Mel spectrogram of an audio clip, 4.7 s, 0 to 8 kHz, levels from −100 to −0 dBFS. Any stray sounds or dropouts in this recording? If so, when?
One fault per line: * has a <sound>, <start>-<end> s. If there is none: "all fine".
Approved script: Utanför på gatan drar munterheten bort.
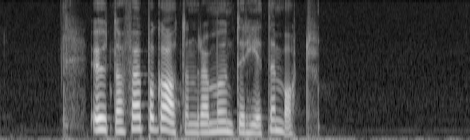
all fine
